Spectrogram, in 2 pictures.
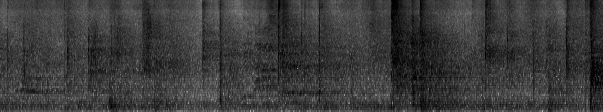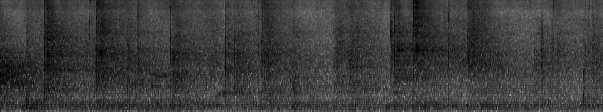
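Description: Hockey pucks being shot and hitting goalie pads, sticks and boards: a run of sharp thuds and cracks, the loudest about twelve seconds in, with scattered voices between.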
